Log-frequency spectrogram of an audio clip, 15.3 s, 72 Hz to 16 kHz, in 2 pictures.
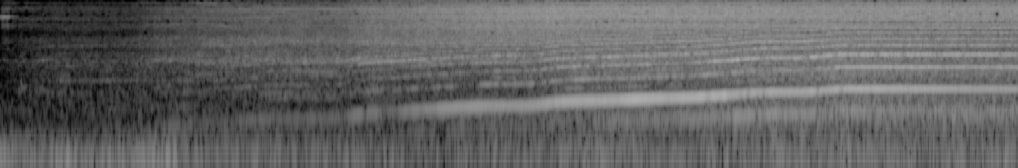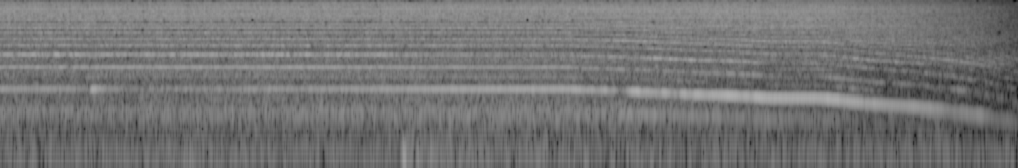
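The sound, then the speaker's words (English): A three-bladed propeller on a test rig spins up with a whining tone that climbs steadily in pitch, holds a loud, steady drone, then begins to wind down slightly at the end. “There you have it. So the 3-bladed prop will give us more thrust.”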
